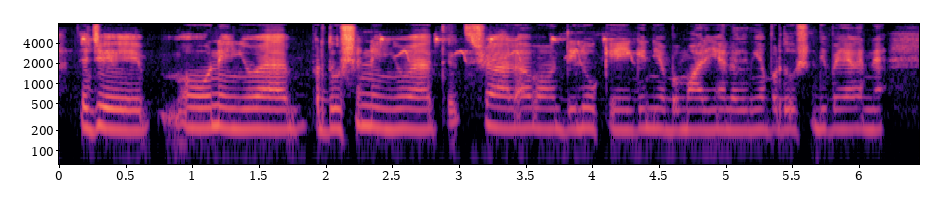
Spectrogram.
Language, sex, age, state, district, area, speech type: Dogri, female, 18-30, Jammu and Kashmir, Kathua, rural, spontaneous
